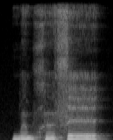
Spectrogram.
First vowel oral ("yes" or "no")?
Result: no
